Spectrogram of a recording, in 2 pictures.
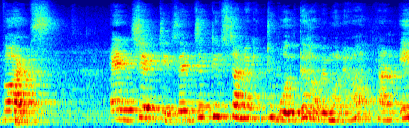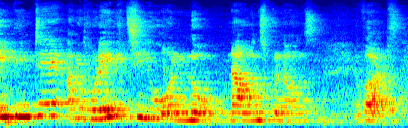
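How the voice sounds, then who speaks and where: A woman's voice: high-pitched, lively intonation, moderate pace, a little mellow, slight background noise. A woman teacher with a Bengali accent, introducing a spoken English course and explaining step by step while mixing Bengali and English. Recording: roomy echo, voice from far off.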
